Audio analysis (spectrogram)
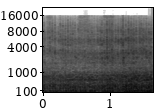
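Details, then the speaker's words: Ford 8N 6V tractor abandoned eight years in storage, first start on ether: loud, uneven low chugging idle that stumbles and surges; owner thinks it is firing on only two or three cylinders. "it's running I only think it's running on like two or three cylinders"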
